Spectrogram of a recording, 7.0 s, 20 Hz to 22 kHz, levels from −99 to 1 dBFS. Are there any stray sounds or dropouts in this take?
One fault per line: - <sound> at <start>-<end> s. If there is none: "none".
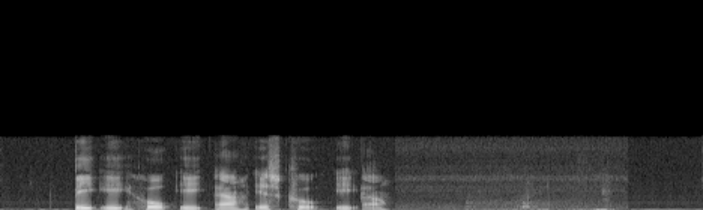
- bark at 4.6-6.2 s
